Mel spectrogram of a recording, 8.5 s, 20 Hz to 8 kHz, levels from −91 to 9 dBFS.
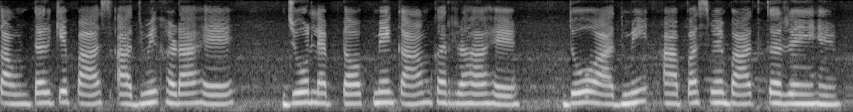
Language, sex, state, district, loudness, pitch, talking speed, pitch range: Hindi, female, Uttar Pradesh, Lucknow, -13 LUFS, 260 Hz, 150 wpm, 250-275 Hz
